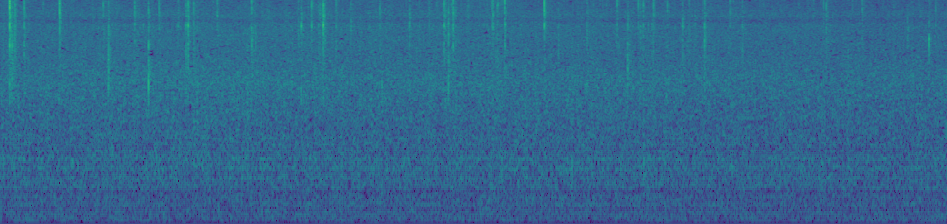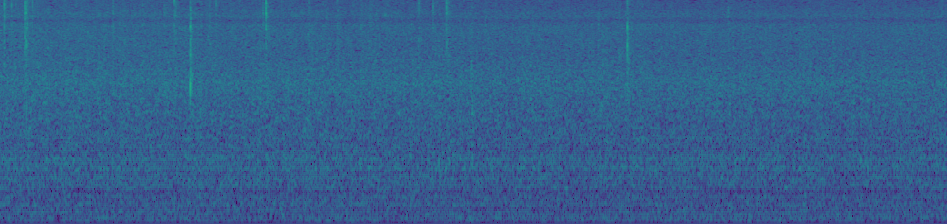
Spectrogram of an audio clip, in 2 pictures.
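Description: Rain falling on plant leaves: a steady hiss of rainfall with sharp ticks of single drops striking the leaves. The drop ticks come thick in the first several seconds and grow sparser later.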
